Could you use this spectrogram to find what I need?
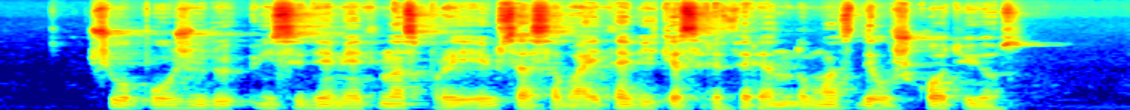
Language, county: Lithuanian, Marijampolė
